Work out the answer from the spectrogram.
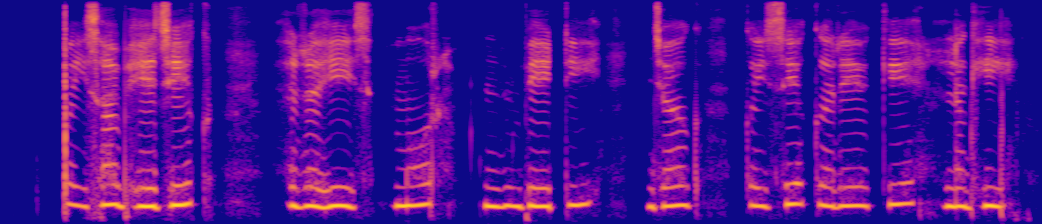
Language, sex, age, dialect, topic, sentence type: Chhattisgarhi, female, 18-24, Northern/Bhandar, banking, question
